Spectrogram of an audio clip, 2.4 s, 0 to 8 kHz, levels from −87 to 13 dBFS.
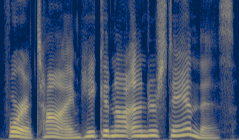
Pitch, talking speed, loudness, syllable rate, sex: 225 Hz, 200 wpm, -15 LUFS, 4.3 syllables/s, female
